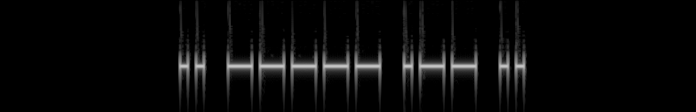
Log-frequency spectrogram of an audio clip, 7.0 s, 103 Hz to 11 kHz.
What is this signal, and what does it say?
Morse code, heard as a keyed tone, about 15 wpm, 700 Hz. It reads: I0WI
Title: DXCC-100 Call Signs - 4 Characters - 15wpm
